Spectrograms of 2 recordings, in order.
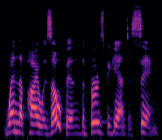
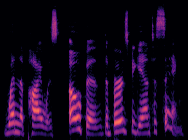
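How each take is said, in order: First: It is said a little faster. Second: It is said at a normal pace.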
